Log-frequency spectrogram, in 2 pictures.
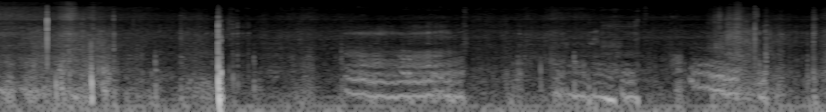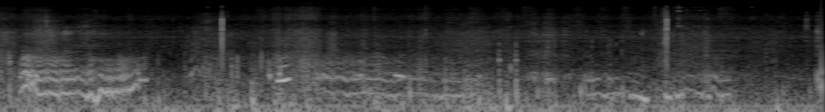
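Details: Pet cat vocalizing indoors in happiness: soft wavering chirrups and trilled murmurs, several short bursts around mid-pitch with gaps between, over a low steady rumble and a few clicks.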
